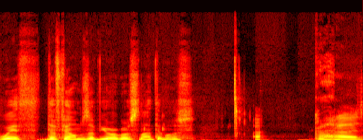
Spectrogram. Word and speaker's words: Yorgos Lanthimos: Did he pronounce his name on Go ahead and try it real quick. Yorgos Lanthimos? Yorgos Lanthimos.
